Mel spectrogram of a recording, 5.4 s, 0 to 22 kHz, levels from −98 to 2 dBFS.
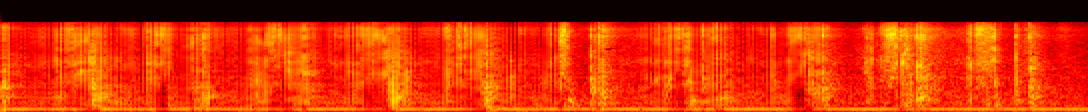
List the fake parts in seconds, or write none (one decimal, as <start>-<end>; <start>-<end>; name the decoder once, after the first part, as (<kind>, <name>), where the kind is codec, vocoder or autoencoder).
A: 0.0-2.8 (vocoder, BigVGAN v2); 3.2-4.1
